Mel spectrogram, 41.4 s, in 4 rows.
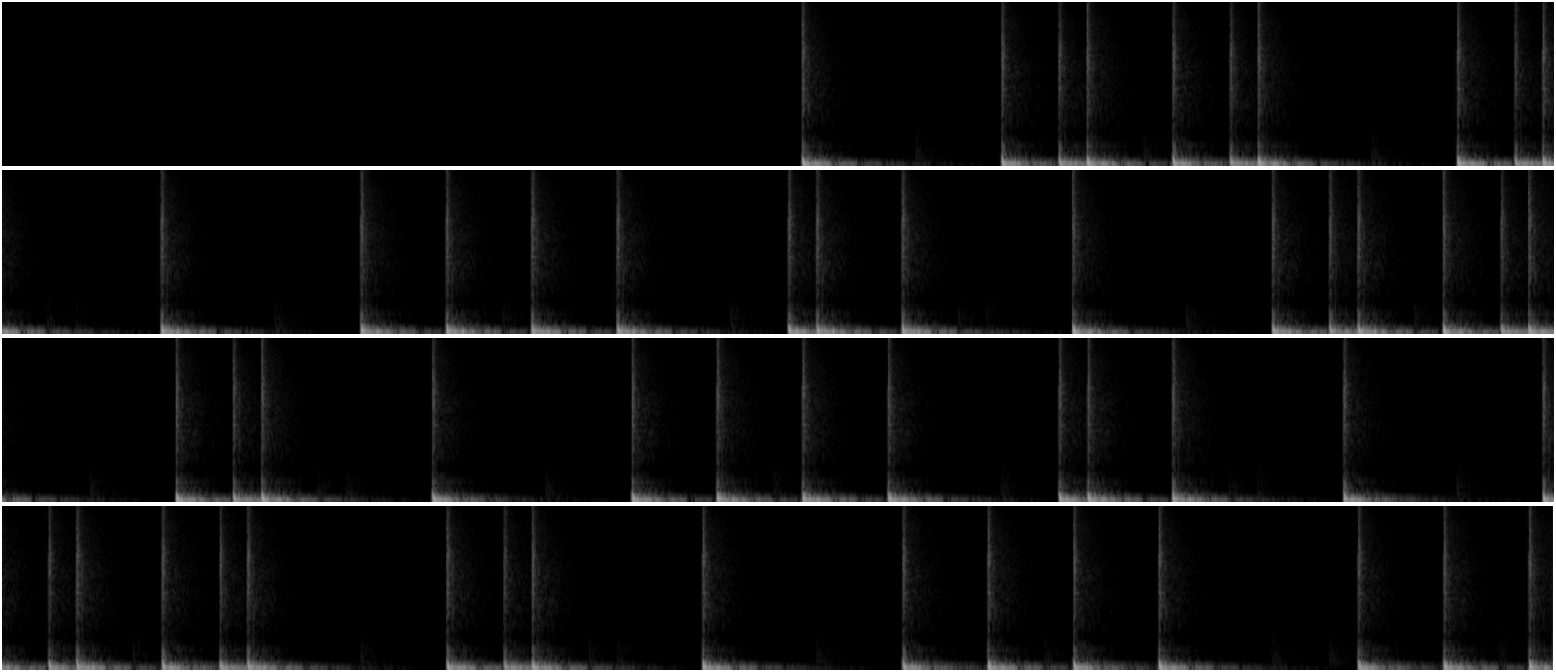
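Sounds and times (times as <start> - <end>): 
kick drum: 5.4 - 6.0, 6.7 - 9.0, 9.7 - 10.8, 11.4 - 12.2, 12.8 - 16.9, 17.5 - 18.1, 18.8 - 21.1, 21.9 - 23.0, 23.6 - 24.1, 24.9 - 27.2, 27.8 - 30.2, 31.0 - 33.3, 34.0 - 36.3, 37.1 - 39.4, 40.0 - 41.3.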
